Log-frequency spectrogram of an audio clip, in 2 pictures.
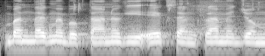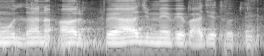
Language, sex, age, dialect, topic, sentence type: Hindi, male, 25-30, Kanauji Braj Bhasha, banking, statement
